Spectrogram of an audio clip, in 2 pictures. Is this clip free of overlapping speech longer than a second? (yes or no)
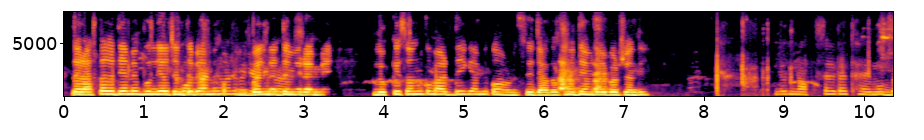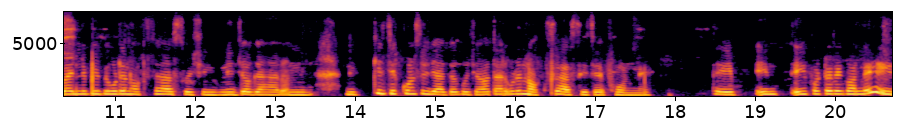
no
